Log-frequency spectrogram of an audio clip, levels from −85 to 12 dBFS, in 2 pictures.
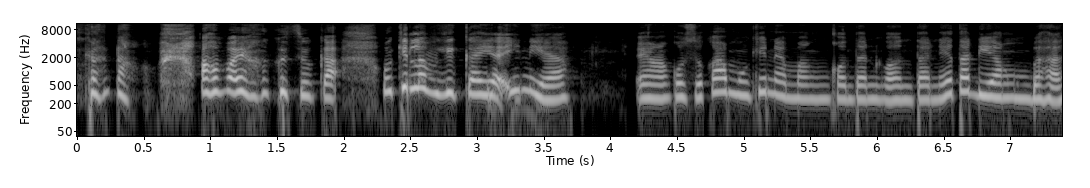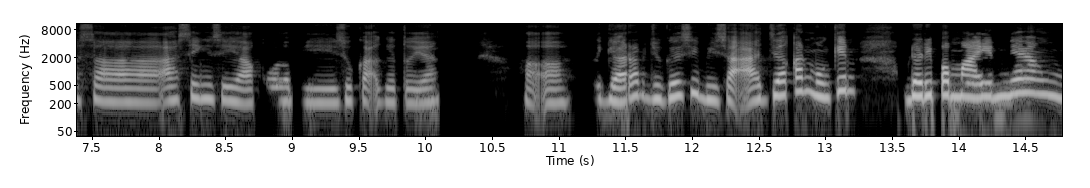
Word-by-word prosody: Nggak 335 -2 +1
tau. 300 -6 -2 0.5
Apa 360 +1 +5
yang 320 -5 +1
aku 340 +2 +1
suka. 295 -5 -1 0.4
Mungkin 370 +5 +3
lebih 335 0 +2
kayak 315 -2 +4
ini, 390 -2 -1
ya. 245 +1 +2 0.6
Yang 260 0 -1
aku 280 +1 -2
suka 270 +6 -2
mungkin 325 +2 -2
emang 255 -2 -4
konten-konten, 245 -1 -2
ya 310 - +3
tadi, 350 -3 +2
yang 270 0 -1
bahasa 245 -1 -2 0.5
asing, 255 +2 -5
sih, 235 -2 -4
yang 200 - -2
aku - - -34 0.2
lebih 215 -1 -11 0.2
suka, 230 0 -5
gitu, 210 -1 -8
ya. 210 +1 -5 0.7
Heeh. 205 0 -6 0.3
Liga 240 -1 -1
Arab 285 +6 0
juga, 255 +2 +1
sih, 345 - 0
bisa 240 -5 -1
aja. 235 +6 0
Kan, 370 0 +4
mungkin, 345 +7 +1 0.4
dari 295 0 +7
pemainnya 285 +1 +4
yang 325 - -1
270 Hz, 165 wpm, -21 LUFS, 245-320 Hz, 0.7 s, dari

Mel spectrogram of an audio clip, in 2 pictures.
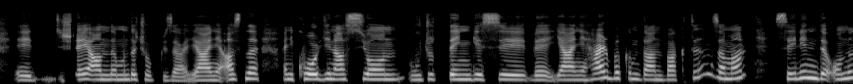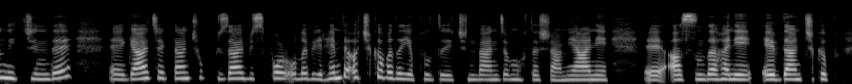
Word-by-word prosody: eee, 200 -1 -2
d 235 +3 -17
şey 235 +2 +2
anlamında 225 +1 +1
çok 210 -3 -9
güzel. 185 -1 -6
Yani, 195 0 +2
aslında, 250 +3 +2 0.2
hani, 235 0 -2
koordinasyon, 235 0 +3
vücut 215 +2 -6
dengesi 230 -1 +2
ve, 210 - -2
yani, 210 +1 +1
her 270 +5 +6
bakımdan 235 -6 -1
baktığın 305 - -5
zaman 270 +1 +2 0.3
senin 280 +3 +4
de - - +4
onun 290 +5 +2
için 250 -3 -3
de, 305 +8 0 0.4
eee, 230 -1 -5
gerçekten 275 +3 0
çok 305 -1 -16
güzel 270 +1 0
bir 260 - -8
spor 280 +2 -1
olabilir. 250 -2 -5
Hem 275 +6 +1
de 350 - -1
açık 305 +3 -5
havada 285 -5 -1
yapıldığı 225 -1 -7
için 220 +1 -9
bence 220 +1 -4
muhteşem. 210 -3 -7
Yani, 215 0 0 0.4
eee, 205 -1 -1
aslında, 230 +1 +4
hani, 230 -1 +1
evden 230 +1 +3
çıkıp, 235 0 -4
235 Hz, 155 wpm, -23 LUFS, 220-260 Hz, 0.4 s, her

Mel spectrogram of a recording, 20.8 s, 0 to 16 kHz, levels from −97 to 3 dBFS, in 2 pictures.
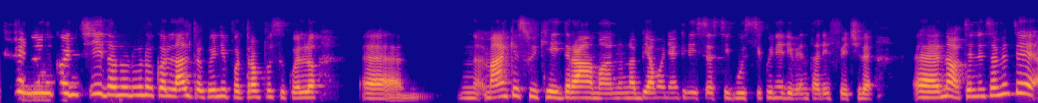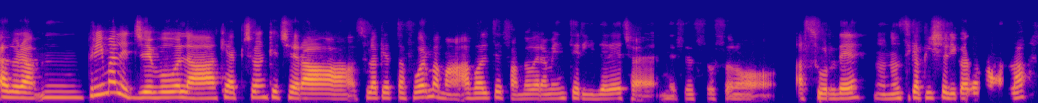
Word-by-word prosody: e 405 -2 +4
non 360 0 +2
coincidono 305 -3 +3
l'uno 290 0 +2
con 265 -1 +3
l'altro, 245 -2 +4
quindi 235 +1 +1
purtroppo 220 +1 0
su 210 -2 -9
quello, 195 +2 +2 0.4
ehm, 170 - 0 0.3
n 185 -2 -8
ma 200 +1 +3
anche 245 +2 +2
sui 245 -2 -4
k-drama 195 -4 +4
non 185 +1 -10
abbiamo 190 +1 0
neanche 190 +1 -9
gli 190 - -6
stessi 190 0 -9
gusti, 185 +1 -6
quindi 195 0 -6
diventa 170 -2 -6
difficile. 170 -1 -7 0.4
Ehm, 205 +1 +5
no, 245 -5 +4
tendenzialmente 280 - +2
allora, 200 -6 +4
mhmm, 205 -1 -7
prima 315 - +1
leggevo 200 - +1
la 180 -3 +5
caption 205 +1 -2
che 210 +1 -4
c'era 170 -5 +3
sulla 190 -1 -4
piattaforma, 195 +4 -2
ma 160 -4 -4
a 175 - -1
volte 185 +2 -3
fanno 160 -5 -8
veramente 165 +3 -6
ridere, 160 +1 -4
cioè 170 -2 -7
nel 85 -1 -17
senso 160 0 -15
sono 340 - -9 0.2
assurde, 170 +3 -2
no 160 -2 -13
non 165 +2 -5
si 185 - -20
capisce 195 0 -3
di 175 -2 -3
cosa 175 +1 -2
parla. 415 +2 -4
195 Hz, 160 wpm, -24 LUFS, 175-225 Hz, 0.4 s, Ehm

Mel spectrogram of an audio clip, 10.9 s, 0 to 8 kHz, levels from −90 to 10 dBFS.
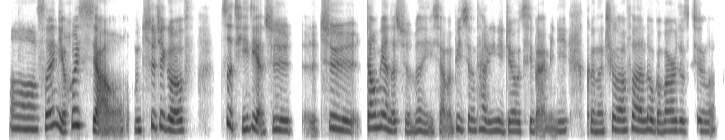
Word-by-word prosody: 哦， 250 -3 0
所 280 +4 +3
以 - - +2
你 255 - +4
会 330 +12 +5
想， 330 0 +5 0.3
呃， 220 0 -1
去 315 +7 -1
这 295 -1 0
个 215 -3 +5
服 - - -16 0.4
自 355 -5 +2
提 245 -2 -1
点 250 -7 +3
去， 215 +1 0
呃， 470 0 -10
去 240 -7 0
当 270 0 +4
面 275 -3 +2
地 200 - 0
询 205 -3 -6
问 210 -1 -3
一 - - -7
下 - - -6
吗？ - - -7
毕 255 -3 -3
竟 230 0 -2
它 235 +1 -2
离 205 -1 -3
你 215 -2 -2
只 200 +2 -2
有 205 -1 -1
700 210 +2 -3
米， 250 - -10
你 210 -2 -5 0.3
可 210 - -3
能 195 0 -2
吃 235 - -4
完 220 -1 +1
饭 225 -3 0
遛 225 -1 +1
个 200 - -2
弯 210 +2 -1
儿 215 0 +1
就 215 - 0
去 210 +1 -5
了。 205 +3 -6
225 Hz, 255 characters per minute, -22 LUFS, 210-260 Hz, 0.4 s, 会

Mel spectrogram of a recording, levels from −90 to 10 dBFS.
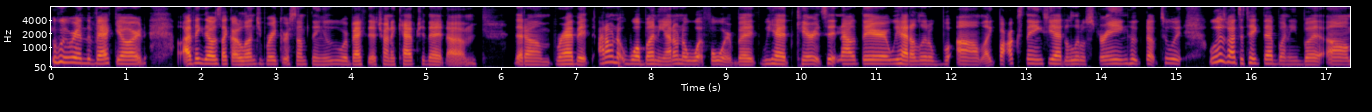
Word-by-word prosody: we 270 0 -1
were 255 0 +2
in 235 -2 +3
the 220 - -4
backyard, 200 0 +2 0.5
I - - +8
think 230 -1 -1
that 200 - +7
was, 195 +1 +2
like, 190 +1 +2
our 165 - +3
lunch 180 +3 -2
break 185 0 -2
or - - -4
something, 175 -2 -6
and 175 +2 -10
we 185 - -12
were 170 -1 -5
back 165 +1 +4
there - - -1
trying 175 -2 0
to 160 - -3
capture 175 +1 +1
that, 160 -3 +1
um - - -2 0.5
that, 170 - +1
um, 160 -3 -3
rabbit, 190 - +4
I - - -2
don't 275 0 +2
know 245 - -3
well 195 0 +1
bunny, 185 -4 -1
I 160 - +3
don't 200 +1 -2
know 180 -1 -3
what 180 +1 -3
for, 175 0 -6
but 155 -1 -1
we 195 +3 -10
had 190 -3 +4
carrots 190 0 0
sitting 220 - 0
out 190 +1 +1
there, 195 -1 +5
we 200 +2 -4
had 185 -4 +6
a 170 - +2
little 180 0 -7
bo 170 +3 -10
um, 160 -2 +1
like, - - -5
box 190 +4 -3
thing, 205 -2 -1
she 210 +1 -3
had 195 -2 +3
a - - -8
little 185 0 -7
string 195 +4 -2
hooked 210 -2 -9
up - - -2
to 230 -2 -6
it, 205 - -5 0.4
we 260 - -4
was 340 - +4
about 265 -2 +3
to 215 - -3
take 225 -4 -1
that 205 -2 +1
bunny, 175 -1 -10
but, 165 -1 -4
um 170 -1 -1
190 Hz, 250 wpm, -25 LUFS, 175-200 Hz, 0.5 s, I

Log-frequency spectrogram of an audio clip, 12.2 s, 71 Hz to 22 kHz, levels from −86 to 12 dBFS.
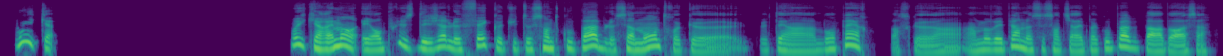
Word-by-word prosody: Oui, 285 +4 +2
ca - - -4 2.3
Oui, 235 -2 +2
carrément 175 +4 +5
et 145 - 0
en 140 +1 +2
plus, 190 - -4
déjà 165 +4 +2
le 145 -6 +1
fait 215 +10 +1
que 165 -8 -3
tu 145 0 -10
te 145 - -4
sentes 160 +3 +1
coupable, 160 -3 +3
ça 145 +3 +1
montre 155 -2 +1
que 115 - -5 0.3
que 130 - -12
tu 145 +3 -4
es - - -1
un 120 -1 -3
bon 145 +3 -3
père. 220 -2 +1 0.2
Parce - - -13
qu'un 105 - -6
un - - -8
mauvais 140 +1 0
père 195 +5 +2
ne 140 -4 0
se 140 +1 -10
sentirait 125 -2 -4
pas 135 -1 -5
coupable 165 +4 +2
par 130 -6 +2
rapport 115 -3 +2
à 110 - -2
ça. 120 0 -8
145 Hz, 185 wpm, -21 LUFS, 130-180 Hz, 2.3 s, carrément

